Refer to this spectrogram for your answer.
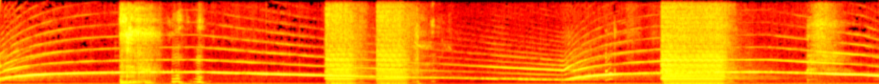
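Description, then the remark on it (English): A voice imitates a fire truck siren from the back of the throat, a loud wail that slowly rises and falls across several seconds, broken by a few harsh, breathy bursts. No one talks. “All right, try a fire truck,”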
